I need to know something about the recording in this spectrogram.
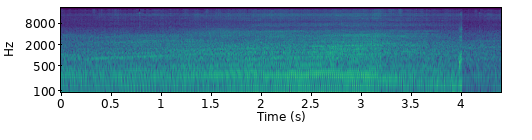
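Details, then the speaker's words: Motorcycle slowed from 40–50 to 20 km/h and shifted down two gears: engine pulls up smoothly, pitch rising steadily with no stumble or stall, unlike the stall when not downshifted. "भाई आपने कितनी अच्छी तरीके से bike उठी है और same चीज हमने इससे पहले ट्राई की जिसमें हमने अपने गियर को डाउन नहीं किया वहां पर आपने रिजल्ट दे का वहां पे बाइक हमारी बंद हो गई थी"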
